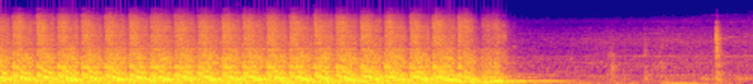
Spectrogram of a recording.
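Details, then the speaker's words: Baja engine after fuel system repair, spark confirmed; even starter cranking at about three compression beats a second, nearly runs but never catches, crank no-start from fuel starvation, and it ran once fuel reached it. "Ooh, and it nearly ran too. All right, let's give it another go, mate."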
